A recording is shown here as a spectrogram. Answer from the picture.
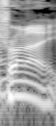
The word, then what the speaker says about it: Toronto: Toronto, yeah. Fuck that second T, brother. – Yeah, okay, sweet. Toronto? – Toronto.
